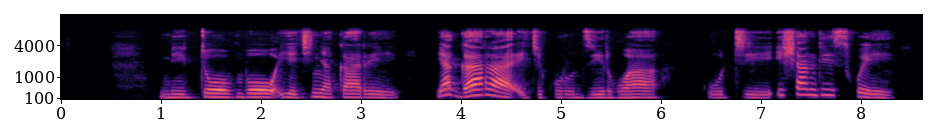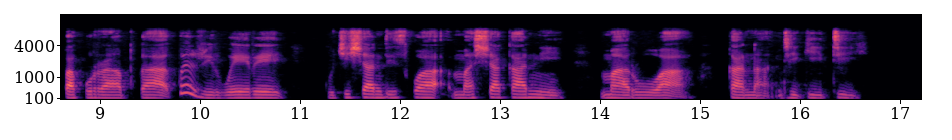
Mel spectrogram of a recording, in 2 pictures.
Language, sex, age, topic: Ndau, female, 36-49, health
